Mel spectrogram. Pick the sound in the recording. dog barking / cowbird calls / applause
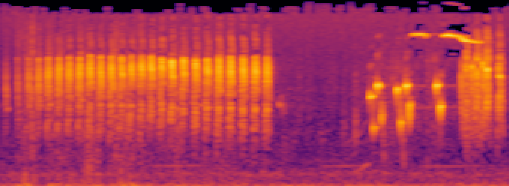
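cowbird calls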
